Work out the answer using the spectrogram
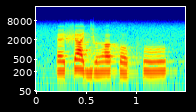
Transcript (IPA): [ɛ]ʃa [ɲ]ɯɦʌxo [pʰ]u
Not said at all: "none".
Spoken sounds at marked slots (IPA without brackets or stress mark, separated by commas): ɛ, ɟ, pʰ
